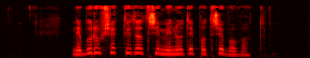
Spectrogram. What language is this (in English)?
Czech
